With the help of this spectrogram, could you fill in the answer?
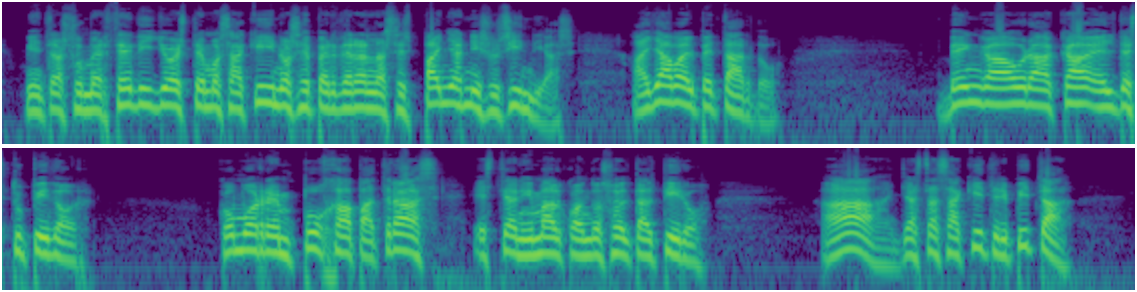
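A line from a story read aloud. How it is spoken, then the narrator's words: Shouted. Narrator (Spanish): gritó al verme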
